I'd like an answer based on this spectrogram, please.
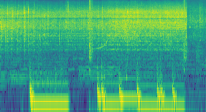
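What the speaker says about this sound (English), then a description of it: "Now you add your garlic puree." Garlic puree sizzles in half a stick of melted butter for vegetarian chili, a steady close frying hiss broken by several low thumps and scrapes of a spoon or pan, with no talking.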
